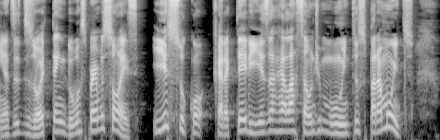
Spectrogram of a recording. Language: Portuguese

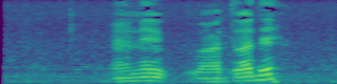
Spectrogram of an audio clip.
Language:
Loarki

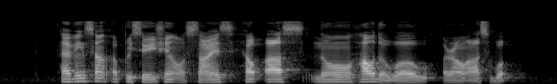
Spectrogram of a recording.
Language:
English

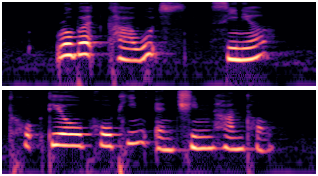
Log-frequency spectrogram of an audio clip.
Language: English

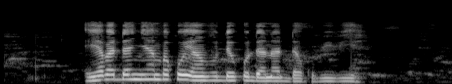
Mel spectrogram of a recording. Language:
Ganda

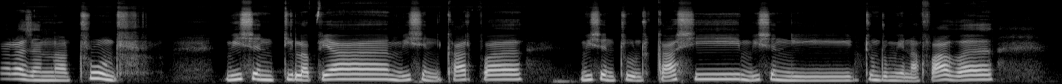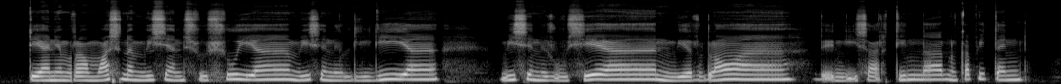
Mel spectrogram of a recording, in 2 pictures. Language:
Malagasy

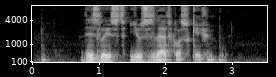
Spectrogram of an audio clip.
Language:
English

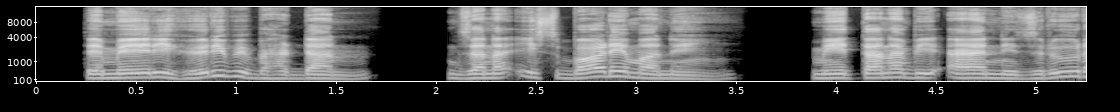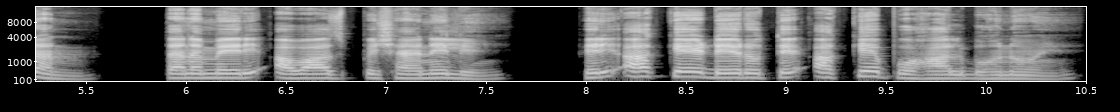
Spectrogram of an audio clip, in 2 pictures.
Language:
Bhadrawahi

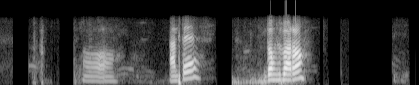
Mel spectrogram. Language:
Santali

